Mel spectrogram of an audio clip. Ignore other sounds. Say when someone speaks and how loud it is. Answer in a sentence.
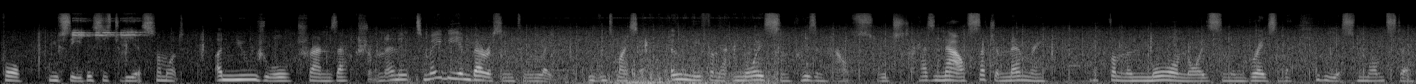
You can hear the talking from 0.0 to 14.1 s, at a steady volume.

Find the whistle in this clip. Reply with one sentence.
You can hear the whistle from 0.7 to 1.6 s.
